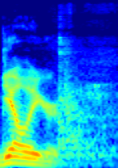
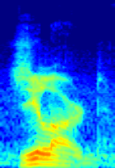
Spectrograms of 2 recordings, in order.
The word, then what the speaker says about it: Gillard: zard they called it gilard is what they called the themselves but the actual pronunciation of their name is zard okay it's French okay zard and even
